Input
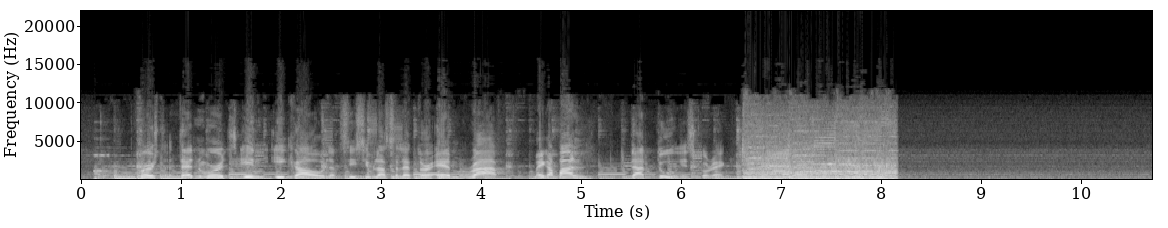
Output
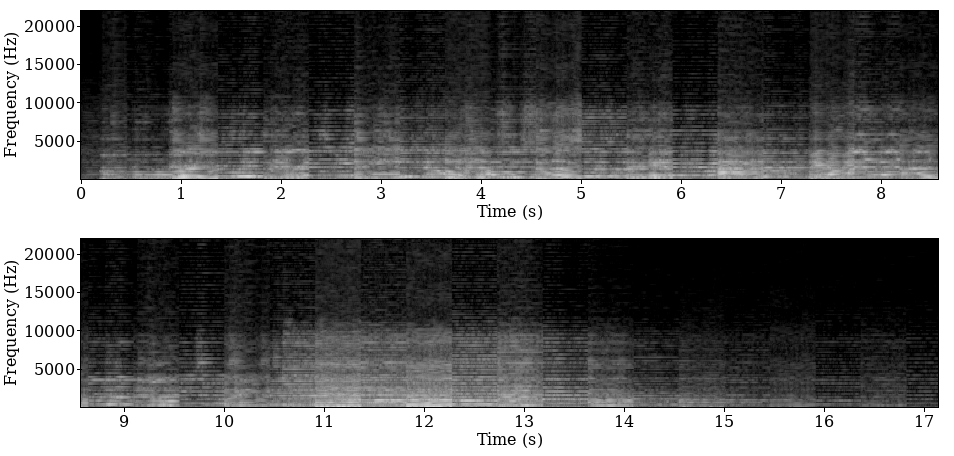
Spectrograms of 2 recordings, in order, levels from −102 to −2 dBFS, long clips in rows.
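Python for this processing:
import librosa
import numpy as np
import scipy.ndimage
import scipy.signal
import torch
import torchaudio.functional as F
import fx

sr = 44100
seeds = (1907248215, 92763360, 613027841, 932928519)

y = fx.ripple_eq(x, sr, per_octave=1.6, db=8)
y = np.sign(y) * np.maximum(np.abs(y) - 10.0 ** (-48.5 / 20.0), 0.0)
y = fx.echo_split(y, sr, split_hz=1400.0, low_ms=334, high_ms=198, feedback_pct=52, wet_db=-4)
y = fx.stretch_grains(y, sr, factor=1.6, grain_ms=108.0)
y = fx.resonator_held(y, sr, hz=2.2, low_hz=170.0, high_hz=530.0)
y = y * 10.0 ** (2.5 / 20.0)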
